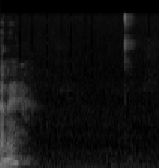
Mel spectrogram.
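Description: A word of speech trailing off, then a single short click of a computer mouse button a little past the middle, over faint room tone.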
